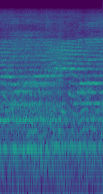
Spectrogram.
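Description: Long held, chant-like pitched voice sound with music, over an arena public-address system.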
